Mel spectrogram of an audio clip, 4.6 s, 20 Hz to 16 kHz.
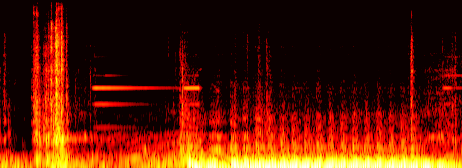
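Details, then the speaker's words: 1994 Volvo 850, new battery, fuel pump changed, after sitting one to two hours: starter spins the engine briskly with quick even pulses but it never catches; cranks fast, no start, only starts with jump starter; spark or fuel unverified. "it cranks very fast so it's not a slow crank the powered battery is powerful"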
